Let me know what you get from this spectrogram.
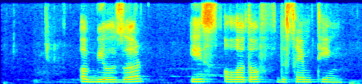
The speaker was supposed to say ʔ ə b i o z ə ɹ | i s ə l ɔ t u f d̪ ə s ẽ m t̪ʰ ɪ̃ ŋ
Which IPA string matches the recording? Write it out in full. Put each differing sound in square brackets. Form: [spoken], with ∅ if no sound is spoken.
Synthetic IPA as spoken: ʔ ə b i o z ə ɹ | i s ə l ɔ t [ɔ] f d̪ ə s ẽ m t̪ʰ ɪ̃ ŋ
